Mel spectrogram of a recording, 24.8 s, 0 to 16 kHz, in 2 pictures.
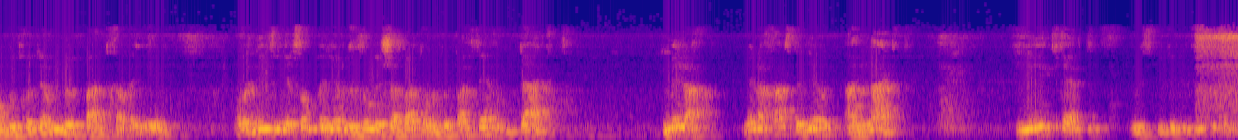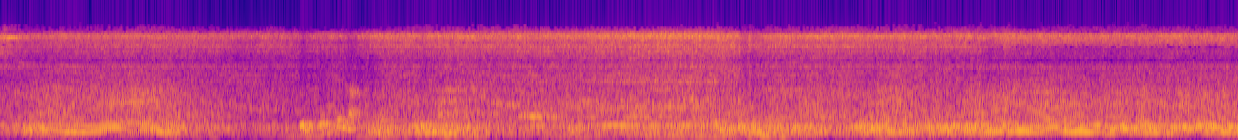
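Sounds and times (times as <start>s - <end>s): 
speech: 0.1s - 5.8s, 6.6s - 9.1s, 10.2s - 13.4s, 15.4s - 18.9s
motorcycle passing outside: 12.1s - 24.7s.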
